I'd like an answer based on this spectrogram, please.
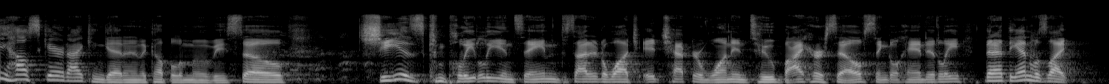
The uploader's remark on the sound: Recorded live at the MIT Museum in Cambridge, MA.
